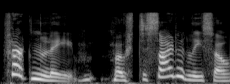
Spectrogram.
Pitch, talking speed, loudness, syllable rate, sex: 235 Hz, 105 wpm, -16 LUFS, 5.0 syllables/s, female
